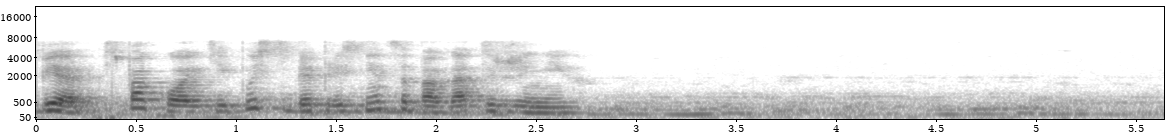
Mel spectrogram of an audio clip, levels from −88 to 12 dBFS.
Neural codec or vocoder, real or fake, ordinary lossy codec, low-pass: none; real; Opus, 24 kbps; 7.2 kHz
